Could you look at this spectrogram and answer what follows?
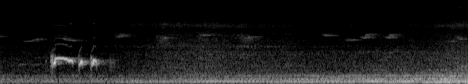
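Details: One three-note cooing phrase from a male zebra dove, a local bird calling to provoke rivals, followed by rising low rumbling background noise and faint high chirps of other birds.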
